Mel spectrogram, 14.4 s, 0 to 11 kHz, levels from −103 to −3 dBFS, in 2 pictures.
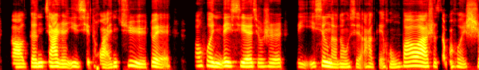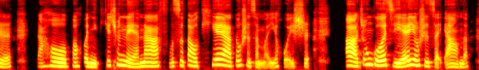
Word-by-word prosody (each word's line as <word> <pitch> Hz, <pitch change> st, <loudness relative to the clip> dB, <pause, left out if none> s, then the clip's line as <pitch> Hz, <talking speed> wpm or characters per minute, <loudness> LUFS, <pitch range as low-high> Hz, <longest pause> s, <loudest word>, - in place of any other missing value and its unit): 啊， 160 Hz, -1 st, 0 dB
跟 175 Hz, +3 st, 0 dB
家 185 Hz, 0 st, +5 dB
人 155 Hz, -2 st, -2 dB
一 180 Hz, 0 st, -1 dB
起 170 Hz, +3 st, -2 dB
团 145 Hz, -3 st, -4 dB
聚。 185 Hz, -7 st, -2 dB
对， 160 Hz, 0 st, -1 dB, 0.3 s
包 205 Hz, 0 st, -7 dB
括 215 Hz, -1 st, -2 dB
你 170 Hz, -3 st, +4 dB
那 195 Hz, 0 st, +4 dB
些 185 Hz, -2 st, +2 dB
就 175 Hz, -1 st, -7 dB
是 175 Hz, -1 st, -5 dB, 0.2 s
礼 165 Hz, -, -12 dB
仪 165 Hz, -, -9 dB
性 195 Hz, +3 st, +2 dB
的 155 Hz, -4 st, -1 dB
东 150 Hz, +1 st, -5 dB
西 155 Hz, -2 st, -10 dB
啊， 165 Hz, +2 st, -8 dB
给 -, -, -12 dB
红 150 Hz, -1 st, -8 dB
包 195 Hz, +2 st, +2 dB
啊 195 Hz, -4 st, +7 dB
是 180 Hz, +1 st, -5 dB
怎 -, -, -9 dB
么 185 Hz, -, -7 dB
回 170 Hz, -5 st, -7 dB
事？ 165 Hz, -1 st, -3 dB, 0.4 s
然 170 Hz, +1 st, -9 dB
后 195 Hz, -3 st, +2 dB
包 190 Hz, +3 st, -6 dB
括 190 Hz, -1 st, -1 dB
你 165 Hz, -3 st, +3 dB
贴 225 Hz, -, -6 dB
春 240 Hz, +1 st, 0 dB
联 170 Hz, -4 st, +1 dB
呐， 190 Hz, 0 st, +3 dB
福 185 Hz, -3 st, -12 dB
字 200 Hz, +4 st, -4 dB
倒 200 Hz, -1 st, 0 dB
贴 255 Hz, +7 st, +2 dB
呀， 230 Hz, -5 st, +6 dB
都 225 Hz, +3 st, -5 dB
是 215 Hz, -, -3 dB
怎 180 Hz, -, -7 dB
么 -, -, -10 dB
一 170 Hz, -, -6 dB
回 180 Hz, -, -10 dB
事？ -, -, -3 dB, 0.5 s
啊， 215 Hz, -3 st, +7 dB
中 265 Hz, +7 st, +1 dB
国 230 Hz, -3 st, +5 dB
结 185 Hz, -4 st, +3 dB
又 245 Hz, -2 st, +3 dB
是 200 Hz, -5 st, -2 dB
怎 185 Hz, -, -6 dB
样 155 Hz, -1 st, -2 dB
的？ 150 Hz, +5 st, -8 dB
180 Hz, 260 characters per minute, -20 LUFS, 165-200 Hz, 0.5 s, 啊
